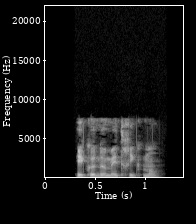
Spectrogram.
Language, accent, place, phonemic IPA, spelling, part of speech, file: French, France, Lyon, /e.kɔ.nɔ.me.tʁik.mɑ̃/, économétriquement, adverb, LL-Q150 (fra)-économétriquement.wav
- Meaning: econometrically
